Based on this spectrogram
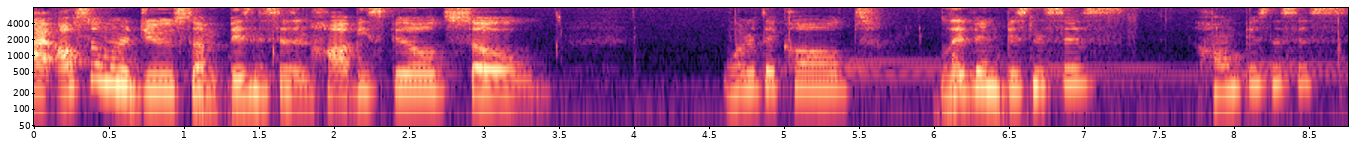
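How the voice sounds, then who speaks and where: With music playing behind her, a woman speaks at a moderate pace in a fairly high pitch, her pitch varying in an ordinary way. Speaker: Sims game YouTuber. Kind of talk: voiceover commentary over speed build. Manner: stutters and trips over words; casual, chatty.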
